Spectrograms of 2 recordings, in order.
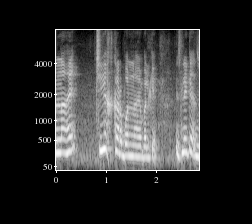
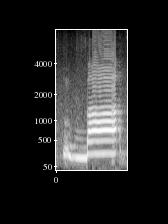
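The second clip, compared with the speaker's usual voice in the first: loud, open-mouthed, full-mouthed "ba". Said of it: "मुंह खोलना भी है".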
